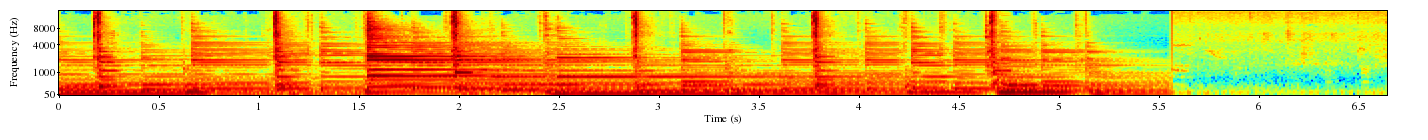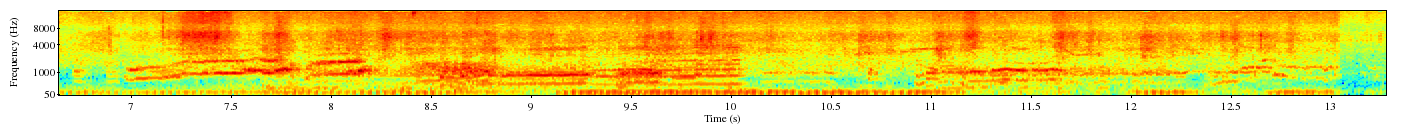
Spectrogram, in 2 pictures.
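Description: Hens cluck inside a henhouse during a thunderstorm, an irregular run of fairly soft clucks and chatter. It follows a loud opening stretch of plucked, rhythmic music.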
